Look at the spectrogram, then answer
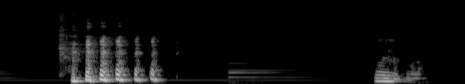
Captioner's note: laughs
